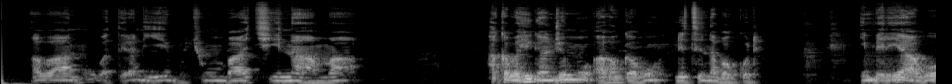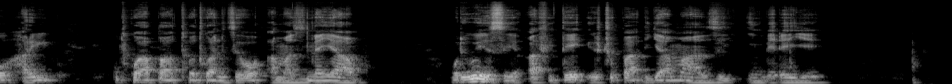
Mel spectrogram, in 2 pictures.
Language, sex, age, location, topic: Kinyarwanda, male, 18-24, Kigali, health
